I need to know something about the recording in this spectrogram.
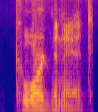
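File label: "coordinate", American English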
